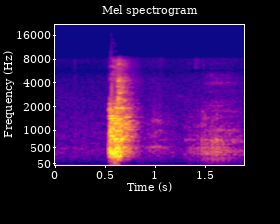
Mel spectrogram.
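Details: Great Dane throwing a temper tantrum because the bone he already had wasn't good enough: one short, loud bark followed by a softer, drawn-out grumble.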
